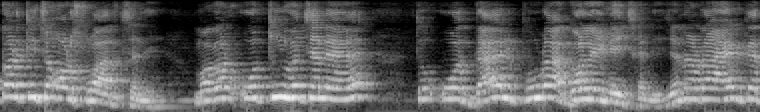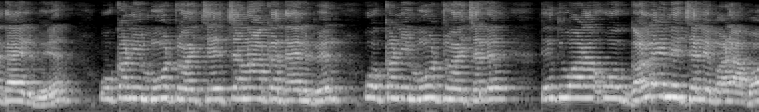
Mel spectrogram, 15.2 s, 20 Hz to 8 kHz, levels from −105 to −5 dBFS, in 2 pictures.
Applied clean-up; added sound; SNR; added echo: none; none; none; reverberation time 0.3 s.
